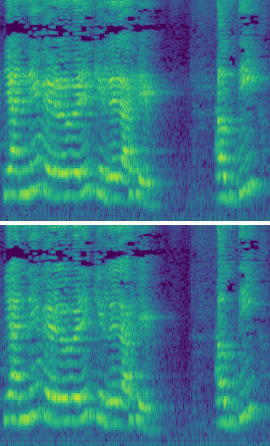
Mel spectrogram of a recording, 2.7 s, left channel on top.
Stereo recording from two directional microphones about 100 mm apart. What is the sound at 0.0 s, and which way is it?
A woman's voice, 15° right (ahead or behind).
